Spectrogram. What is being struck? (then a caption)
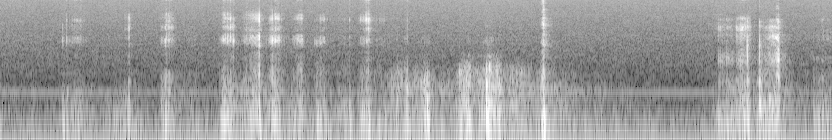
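Polyurethane foam sponge scraped and torn with a metal blade. A metal craft knife digs into, scratches and tears the dry pink wavy foam side of a polyurethane kitchen sponge, with torn pieces scattered on the table. The result is quiet, irregular bursts of soft crackling, scraping and ripping, mostly low and muffled with faint bright ticks, separated by brief near-silent pauses.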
